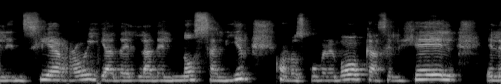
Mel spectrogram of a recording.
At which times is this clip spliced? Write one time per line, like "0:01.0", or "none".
0:02.8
